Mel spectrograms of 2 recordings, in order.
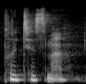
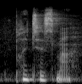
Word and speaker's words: platysma: Yeah, I just have to say the neck muscle that I'm thinking of is the platysma. Okay. Platysma. – Platysma. Yeah. All right. So I was probably saying it wrong.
